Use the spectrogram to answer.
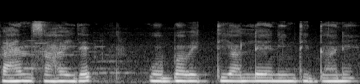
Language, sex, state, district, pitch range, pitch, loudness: Kannada, male, Karnataka, Bangalore, 150-155 Hz, 150 Hz, -12 LUFS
